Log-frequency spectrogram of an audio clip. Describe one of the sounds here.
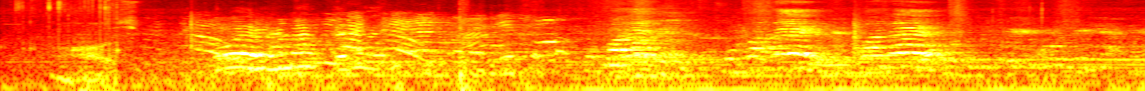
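Children shout and laugh while playing outdoors.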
